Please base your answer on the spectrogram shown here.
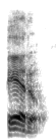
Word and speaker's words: perro: and repeat after me perro very subtle that was perfect the way you are pronouncing that now in the middle we have two r's and that's when we're going to roll it okay give it a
